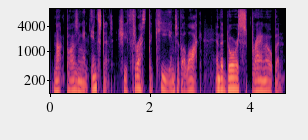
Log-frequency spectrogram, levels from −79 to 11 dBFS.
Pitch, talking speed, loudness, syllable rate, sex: 105 Hz, 205 wpm, -19 LUFS, 4.9 syllables/s, male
